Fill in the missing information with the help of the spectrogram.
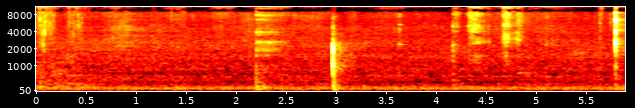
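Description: Metal spoon scraping and stirring through guacamole against the sides of a glass bowl, with a sharp clink of spoon on glass about halfway through and another near the end.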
